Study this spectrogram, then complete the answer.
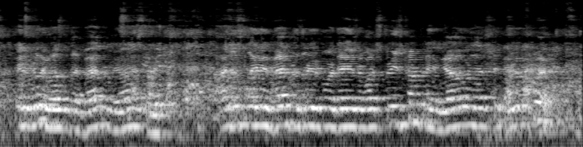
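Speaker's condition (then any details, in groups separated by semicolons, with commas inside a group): Cerebral palsy; present from birth, uses scooter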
